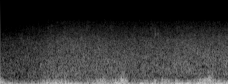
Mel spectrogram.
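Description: Meltwater running down a steep, mushy beck in Hells Gill, a steady broadband rush close to the microphone with some wind buffeting throughout, no talking.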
